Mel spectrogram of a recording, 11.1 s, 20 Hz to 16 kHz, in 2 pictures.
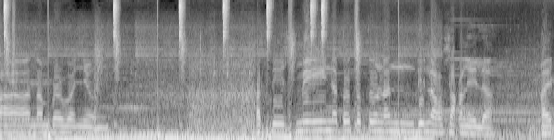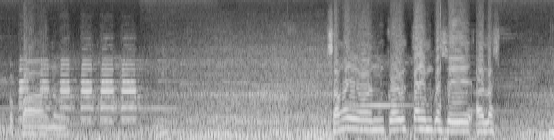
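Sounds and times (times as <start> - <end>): man speaking: 0.0 - 1.2, 2.6 - 6.3, 8.8 - 10.6.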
